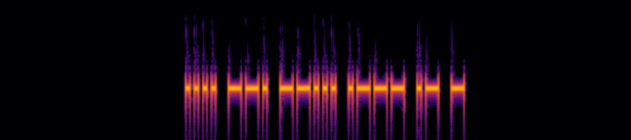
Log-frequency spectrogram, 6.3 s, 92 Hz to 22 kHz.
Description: Morse code, heard as a keyed tone, about 27 wpm, 700 Hz. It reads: HG7JAT
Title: DXCC-100 Call Signs - 6 Characters - Repeated 2x - 28wpm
